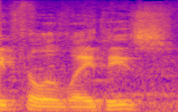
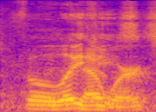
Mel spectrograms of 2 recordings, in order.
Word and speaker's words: Philalethes: Is it Philalethes Society? – It can be Philalethes. – Philalethes Society.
